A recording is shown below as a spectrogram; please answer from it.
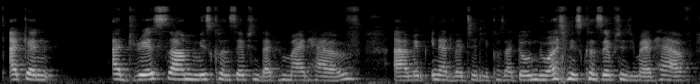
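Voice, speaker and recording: A Zimbabwean woman in her twenties vlogs to camera in a relaxed, casual chat, laughing easily and correcting herself along the way. Her voice is a little high.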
